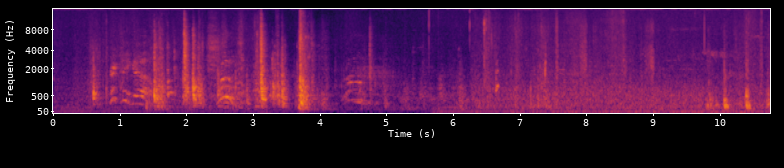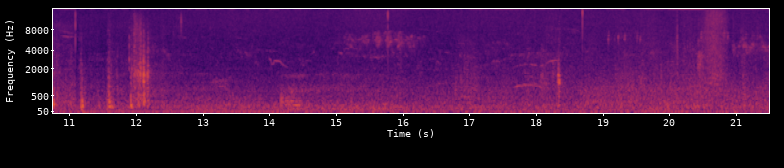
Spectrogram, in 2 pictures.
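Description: Indistinct voices for the first few seconds, then open-air background with scattered footsteps and knocks as people walk across grass.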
